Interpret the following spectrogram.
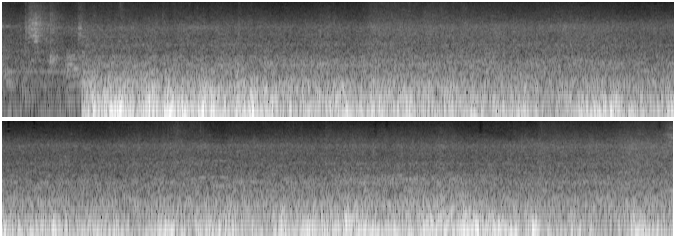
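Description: Wind buffeting the microphone on the open deck of a ferry at sea: a loud, uneven low rumble that starts suddenly about half a second in.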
